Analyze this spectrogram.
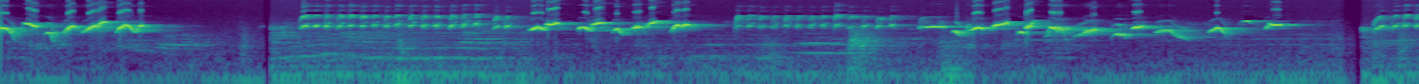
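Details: White-rumped shama provoking other shamas to sing: quick warbled whistles, a buzzy repeated high trill, then loud, fast, looping whistled phrases and chips.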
